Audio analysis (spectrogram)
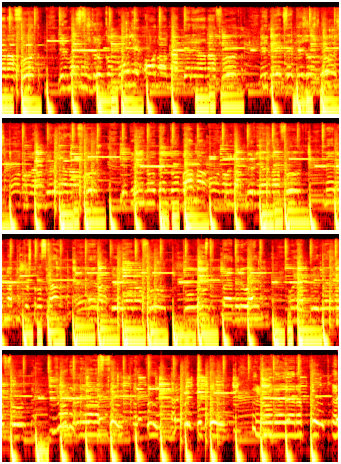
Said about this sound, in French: Bah, on vient d'écouter une chanson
